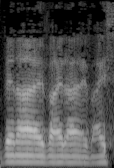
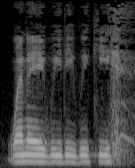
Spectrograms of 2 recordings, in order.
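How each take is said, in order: First: It is pronounced in ecclesiastical Latin style. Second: It is pronounced in academic Latin style. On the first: The speaker calls it right. "in ecclesiastical Latin" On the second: The speaker calls it wrong. "You do it in academic Latin"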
